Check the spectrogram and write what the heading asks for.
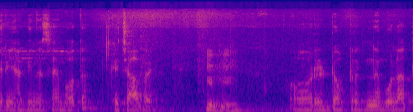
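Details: Pre-treatment recording of a male patient with a loudness problem, voicing with the ventricular (false vocal) folds: ventricular dysphonia.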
